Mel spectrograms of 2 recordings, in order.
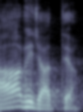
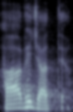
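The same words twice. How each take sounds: Both takes have the same delivery.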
